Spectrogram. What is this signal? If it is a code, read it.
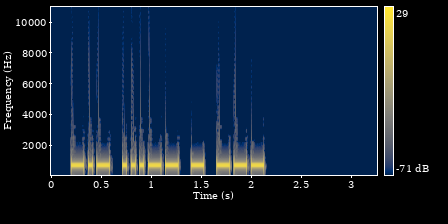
Morse code, heard as a keyed tone, about 28 wpm, 700 Hz. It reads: K3TO
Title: USA Call Signs - 4 Characters - Repeated 3x - 28wpm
